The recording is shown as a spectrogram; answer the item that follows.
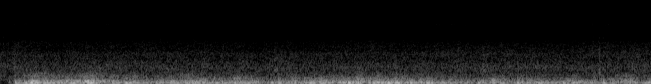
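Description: A steady low rumble that starts abruptly and carries on, with no clear tone in it.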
